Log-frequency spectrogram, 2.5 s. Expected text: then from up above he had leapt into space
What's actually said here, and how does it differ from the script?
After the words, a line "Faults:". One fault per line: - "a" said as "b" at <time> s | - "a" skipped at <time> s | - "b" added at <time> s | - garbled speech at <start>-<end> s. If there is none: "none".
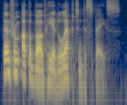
then from up above he had leapt into space
Faults:
none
